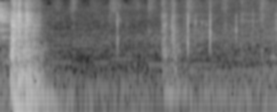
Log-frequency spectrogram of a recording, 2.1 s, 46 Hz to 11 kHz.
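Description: Honda S2000 power door locks clunking once in response to the remote key fob: a short loud thunk right at the start, then a few faint clicks. The newly programmed remote now works the locks.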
